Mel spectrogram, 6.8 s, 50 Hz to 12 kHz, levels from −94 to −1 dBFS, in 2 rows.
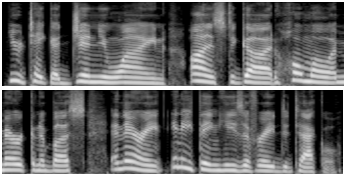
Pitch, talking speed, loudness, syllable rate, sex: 215 Hz, 150 wpm, -17 LUFS, 5.1 syllables/s, female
